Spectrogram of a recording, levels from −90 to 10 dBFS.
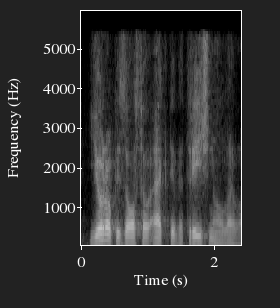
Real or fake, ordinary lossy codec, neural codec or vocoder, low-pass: fake; MP3, 48 kbps; codec, 16 kHz in and 24 kHz out, 1 kbps, XY-Tokenizer; 5.4 kHz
